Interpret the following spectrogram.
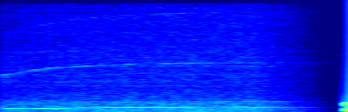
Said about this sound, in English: Mom uses the vacuum cleaner to clean the room.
